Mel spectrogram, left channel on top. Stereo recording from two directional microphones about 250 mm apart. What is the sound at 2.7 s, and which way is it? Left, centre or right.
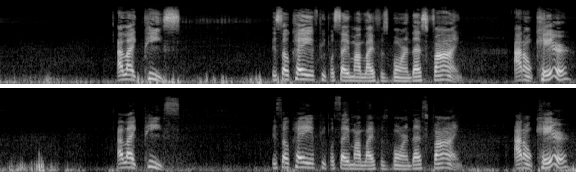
Speech, centre.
